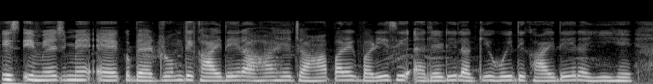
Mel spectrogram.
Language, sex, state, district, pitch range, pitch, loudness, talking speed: Hindi, female, Bihar, Muzaffarpur, 170-195 Hz, 185 Hz, -16 LUFS, 190 wpm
